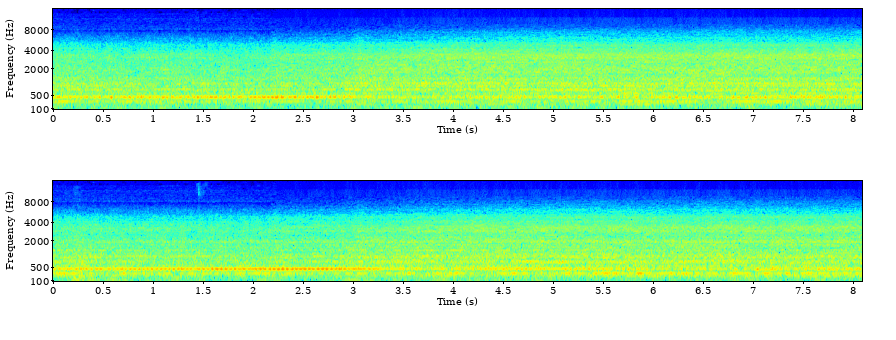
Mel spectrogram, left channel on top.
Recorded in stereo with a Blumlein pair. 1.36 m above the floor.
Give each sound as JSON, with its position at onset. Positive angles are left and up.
{"t": 0.0, "sound": "a fan", "azimuth_deg": 65, "distance_m": 1.4}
